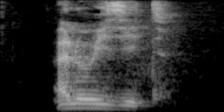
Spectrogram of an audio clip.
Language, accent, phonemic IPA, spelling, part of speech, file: French, France, /a.lɔ.i.zit/, halloysite, noun, LL-Q150 (fra)-halloysite.wav
- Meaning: halloysite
